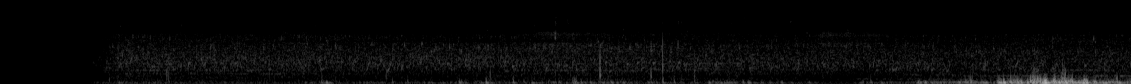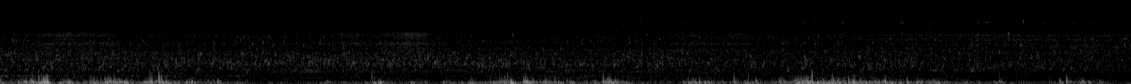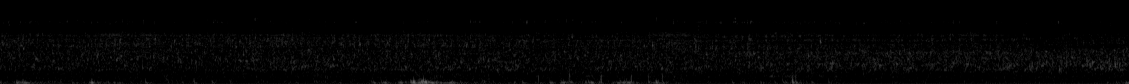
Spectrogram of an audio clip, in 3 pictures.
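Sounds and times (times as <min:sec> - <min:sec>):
water trickling: 0:00.8 - 0:33.9
wind rumbling on microphone: 0:08.6 - 0:13.8, 0:14.5 - 0:22.4, 0:26.6 - 0:27.2.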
